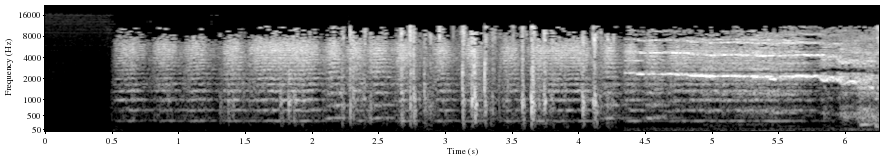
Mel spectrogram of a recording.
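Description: A horse neighs loudly for several seconds, its whinny rough and wavering with rasping bursts, then rising into a shrill, drawn-out squeal at the end.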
